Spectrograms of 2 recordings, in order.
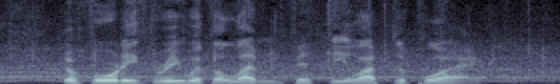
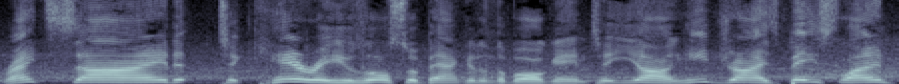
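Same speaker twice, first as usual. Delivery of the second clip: ordinary talk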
